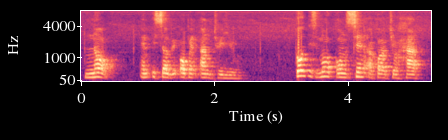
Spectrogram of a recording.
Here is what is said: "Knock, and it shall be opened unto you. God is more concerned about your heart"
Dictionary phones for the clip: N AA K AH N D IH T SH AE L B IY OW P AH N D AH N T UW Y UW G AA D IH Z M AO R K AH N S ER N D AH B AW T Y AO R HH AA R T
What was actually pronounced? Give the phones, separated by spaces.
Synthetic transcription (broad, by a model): N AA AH N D IH T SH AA L B IY OW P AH N AH N T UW Y UW G AA D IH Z M AO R K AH N S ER N AH B AW T Y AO HH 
